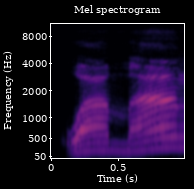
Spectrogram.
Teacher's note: Karena nun mati ketemu kap dan kop, ikhfanya banget engnya.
